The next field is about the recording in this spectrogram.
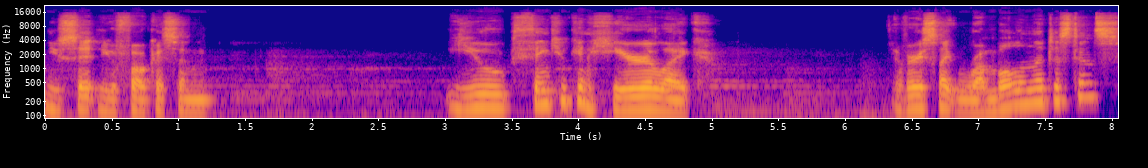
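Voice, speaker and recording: Somewhat breathy and dark, mellow in tone, a man's medium-pitched voice moves at a fairly slow pace with lively intonation. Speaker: game master. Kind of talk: tabletop roleplay narration. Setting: live stream.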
